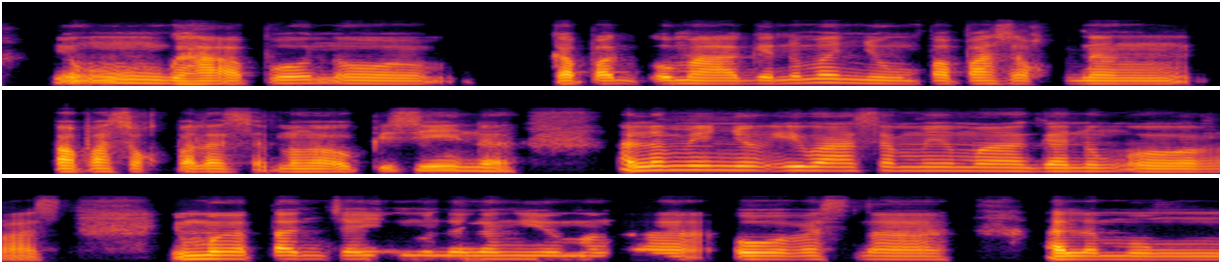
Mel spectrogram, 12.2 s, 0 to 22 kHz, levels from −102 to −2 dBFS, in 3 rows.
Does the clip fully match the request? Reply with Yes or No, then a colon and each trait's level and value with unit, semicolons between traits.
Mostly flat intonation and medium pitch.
No: average, 3.2 semitones; medium, 150 Hz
